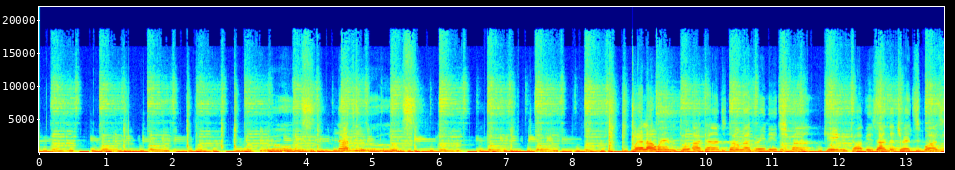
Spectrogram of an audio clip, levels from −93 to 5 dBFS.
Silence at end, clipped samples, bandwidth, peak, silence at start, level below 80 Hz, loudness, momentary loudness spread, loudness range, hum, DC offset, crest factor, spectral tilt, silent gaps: 0 s; under 0.1%; 18.5 kHz; 0 dBFS; 0 s; -18 dBFS; -17 LUFS; 5 LU; 2 LU; none; under 0.1%; 16 dB; -5.5 dB/octave; none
